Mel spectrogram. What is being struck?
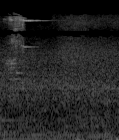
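Nothing is struck.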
